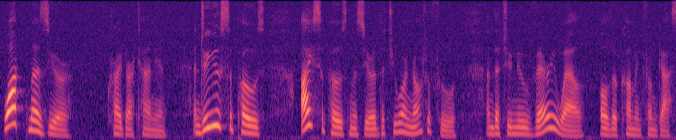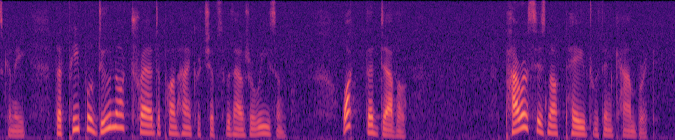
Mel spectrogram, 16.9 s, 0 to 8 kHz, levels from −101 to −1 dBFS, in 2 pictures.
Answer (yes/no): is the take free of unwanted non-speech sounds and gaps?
yes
